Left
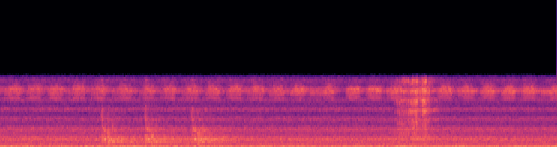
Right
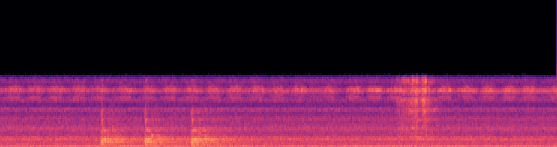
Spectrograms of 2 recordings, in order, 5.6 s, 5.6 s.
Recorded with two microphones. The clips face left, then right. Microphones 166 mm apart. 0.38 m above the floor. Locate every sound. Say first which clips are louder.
0.0 s an insect: left 2 dB; 45° left (ahead or behind), 2 m
1.0 s knocking: right 5 dB; 65° right (ahead or behind), 7.5 m
4.0 s tearing paper: left 2 dB; 65° left (ahead or behind), 3.5 m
